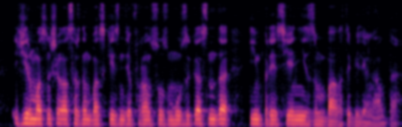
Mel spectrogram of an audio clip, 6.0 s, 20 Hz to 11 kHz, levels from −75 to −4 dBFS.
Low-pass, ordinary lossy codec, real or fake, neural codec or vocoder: 9.9 kHz; none; real; none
